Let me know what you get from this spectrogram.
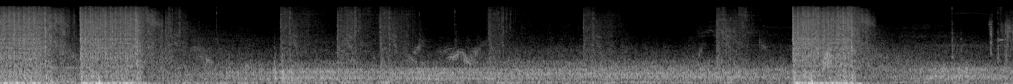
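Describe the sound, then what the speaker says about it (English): Gunfire in the video game Starfield: rapid automatic bursts and heavy shots, loud and close, with sharper blasts near the start and again around the eighth second over a constant game background. "who's shooting at me?"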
